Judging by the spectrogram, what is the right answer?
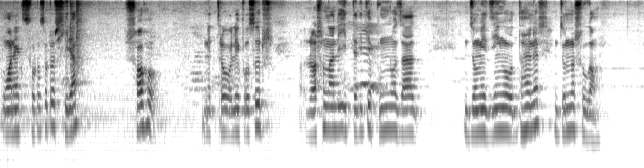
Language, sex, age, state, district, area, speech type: Bengali, male, 45-60, West Bengal, Birbhum, urban, read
